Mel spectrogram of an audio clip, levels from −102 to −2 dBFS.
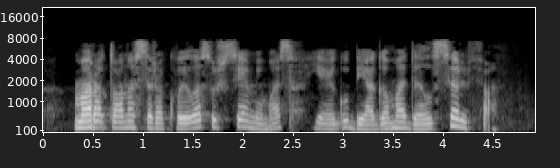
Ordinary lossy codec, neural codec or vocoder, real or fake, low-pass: MP3, 32 kbps; codec, 16 kHz, 4 kbps, FreqCodec, larger model; fake; 7.2 kHz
